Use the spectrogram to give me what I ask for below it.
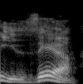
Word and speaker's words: Zier: Today on the podcast, I'm very lucky to have Jerry Zier, rhymes with deer and here.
